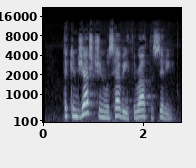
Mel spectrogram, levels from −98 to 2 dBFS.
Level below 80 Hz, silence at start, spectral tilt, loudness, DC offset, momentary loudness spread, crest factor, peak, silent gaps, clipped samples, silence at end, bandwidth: -64 dBFS; 0.4 s; -2.5 dB/octave; -30 LUFS; under 0.1%; 11 LU; 22 dB; -10 dBFS; none; under 0.1%; 0.2 s; 13.5 kHz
